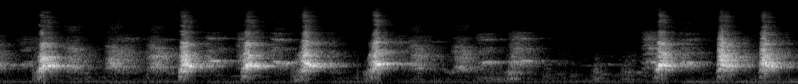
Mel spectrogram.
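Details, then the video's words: Robin's litter of Cavalier King Charles Spaniel puppies, on an indoor kitchen livestream on a Wednesday morning, give a run of sharp, high yips about every half second, a brief lull, then three more loud barks; low electrical hum behind. "Cavalier Puppy Live Stream: Robin's Puppies"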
